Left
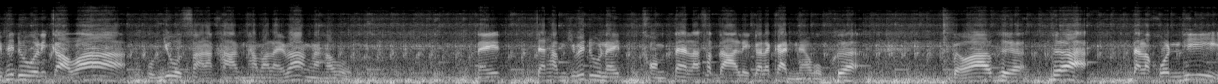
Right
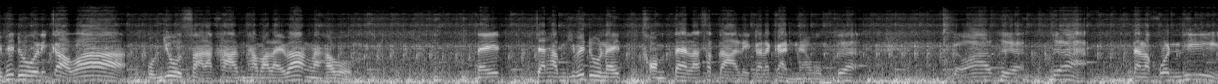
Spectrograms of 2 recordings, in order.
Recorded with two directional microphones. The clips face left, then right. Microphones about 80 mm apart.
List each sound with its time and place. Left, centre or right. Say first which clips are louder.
0.0 s speech: right 2 dB; right
0.7 s speech: even; centre
1.6 s speech: right 3 dB; right
5.4 s speech: right 3 dB; right
6.7 s speech: left 2 dB; right
7.2 s speech: left 2 dB; centre
9.6 s speech: left 13 dB; left
10.0 s speech: left 3 dB; left
10.6 s speech: left 8 dB; left
11.3 s speech: left 3 dB; centre
11.9 s speech: left 1 dB; centre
